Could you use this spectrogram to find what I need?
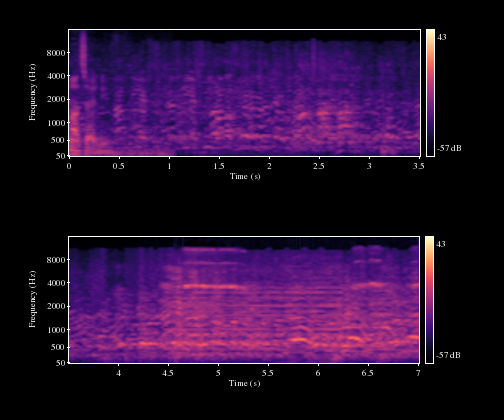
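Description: A crowd of men talks and shouts nearby outdoors.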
